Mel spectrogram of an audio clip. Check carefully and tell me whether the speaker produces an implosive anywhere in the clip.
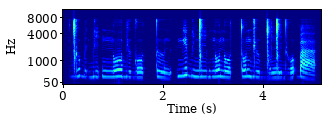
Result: yes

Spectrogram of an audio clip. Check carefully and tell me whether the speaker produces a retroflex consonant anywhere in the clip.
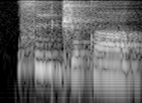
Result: no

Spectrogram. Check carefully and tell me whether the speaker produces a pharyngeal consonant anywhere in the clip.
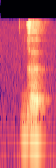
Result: no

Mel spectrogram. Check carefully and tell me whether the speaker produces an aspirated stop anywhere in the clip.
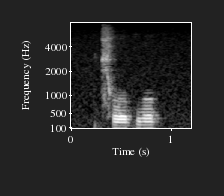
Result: yes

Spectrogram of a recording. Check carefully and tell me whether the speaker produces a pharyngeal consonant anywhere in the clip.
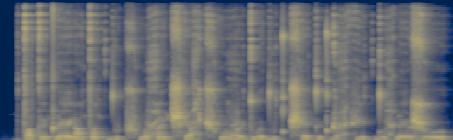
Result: yes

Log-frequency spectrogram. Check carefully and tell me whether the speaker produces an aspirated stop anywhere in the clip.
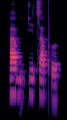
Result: yes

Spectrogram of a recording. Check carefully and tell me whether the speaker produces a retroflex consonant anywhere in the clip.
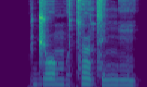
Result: no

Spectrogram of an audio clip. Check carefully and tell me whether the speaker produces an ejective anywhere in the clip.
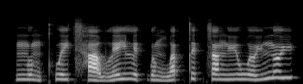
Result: no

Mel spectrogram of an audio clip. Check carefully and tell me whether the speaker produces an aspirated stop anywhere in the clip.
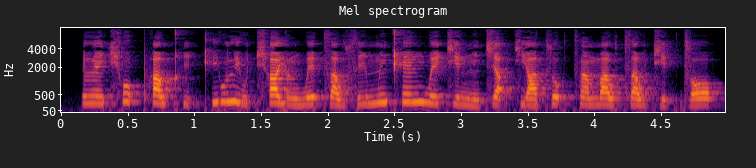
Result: yes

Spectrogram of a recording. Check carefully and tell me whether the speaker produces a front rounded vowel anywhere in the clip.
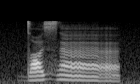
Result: yes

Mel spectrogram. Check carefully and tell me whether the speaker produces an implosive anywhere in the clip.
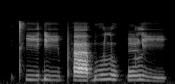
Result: yes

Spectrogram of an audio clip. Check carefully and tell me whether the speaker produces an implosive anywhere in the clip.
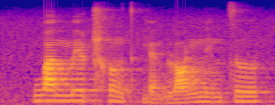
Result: no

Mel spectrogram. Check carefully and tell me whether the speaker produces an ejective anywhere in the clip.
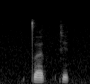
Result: no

